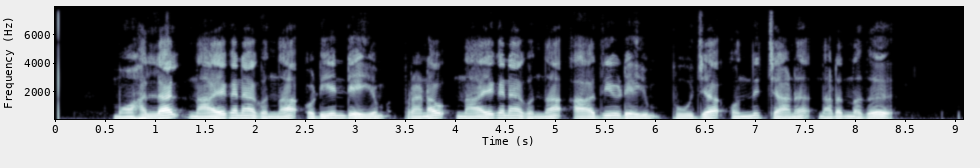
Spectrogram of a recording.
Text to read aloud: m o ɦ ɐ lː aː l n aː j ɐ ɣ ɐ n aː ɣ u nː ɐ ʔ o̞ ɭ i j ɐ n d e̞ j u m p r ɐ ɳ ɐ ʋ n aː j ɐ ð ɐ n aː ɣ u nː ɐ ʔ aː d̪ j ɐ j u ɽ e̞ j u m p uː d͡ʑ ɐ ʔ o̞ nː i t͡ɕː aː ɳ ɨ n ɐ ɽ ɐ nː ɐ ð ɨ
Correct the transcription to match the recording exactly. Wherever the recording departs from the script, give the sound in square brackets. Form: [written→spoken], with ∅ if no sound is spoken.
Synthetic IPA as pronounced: m o ɦ ɐ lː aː l n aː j ɐ ɣ ɐ n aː ɣ u nː ɐ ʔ o̞ [ɭ→ɽ] i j ɐ n d e̞ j u m p r ɐ ɳ ɐ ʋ n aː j ɐ [ð→ɣ] ɐ n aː ɣ u nː ɐ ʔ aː d̪ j ɐ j u ɽ e̞ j u m p uː d͡ʑ ɐ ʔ o̞ nː i t͡ɕː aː ɳ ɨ n ɐ ɽ ɐ nː ɐ ð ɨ

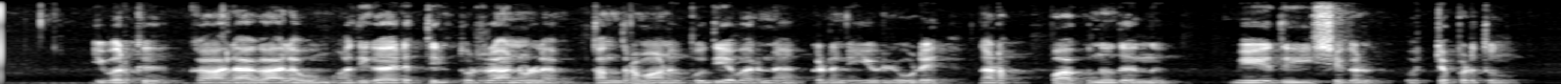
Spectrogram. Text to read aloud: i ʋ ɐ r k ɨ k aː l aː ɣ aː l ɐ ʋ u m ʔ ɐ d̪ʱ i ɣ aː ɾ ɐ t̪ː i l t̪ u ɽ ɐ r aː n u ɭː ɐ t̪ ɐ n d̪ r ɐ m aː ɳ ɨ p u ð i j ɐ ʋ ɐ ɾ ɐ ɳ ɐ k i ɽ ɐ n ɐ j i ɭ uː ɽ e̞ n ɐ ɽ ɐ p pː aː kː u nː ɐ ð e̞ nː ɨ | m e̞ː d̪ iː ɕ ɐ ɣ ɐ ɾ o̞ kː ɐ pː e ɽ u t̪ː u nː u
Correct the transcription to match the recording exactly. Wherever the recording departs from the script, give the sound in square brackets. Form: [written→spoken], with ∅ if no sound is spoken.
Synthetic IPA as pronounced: i ʋ ɐ r k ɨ k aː l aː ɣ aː l ɐ ʋ u m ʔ ɐ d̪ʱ i ɣ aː ɾ ɐ t̪ː i l t̪ u ɽ ɐ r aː n u ɭː ɐ t̪ ɐ n d̪ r ɐ m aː ɳ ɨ p u ð i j ɐ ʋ ɐ ɾ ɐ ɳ ɐ k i ɽ ɐ n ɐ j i ɭ uː ɽ e̞ n ɐ ɽ ɐ p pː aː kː u nː ɐ ð e̞ nː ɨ | m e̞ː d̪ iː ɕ ɐ ɣ ɐ [ɾ→ɭ] o̞ [kː→tː] ɐ pː e ɽ u t̪ː u nː u

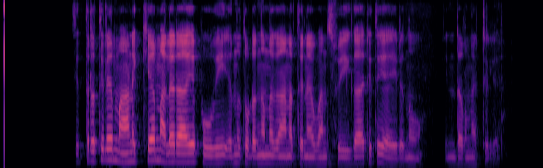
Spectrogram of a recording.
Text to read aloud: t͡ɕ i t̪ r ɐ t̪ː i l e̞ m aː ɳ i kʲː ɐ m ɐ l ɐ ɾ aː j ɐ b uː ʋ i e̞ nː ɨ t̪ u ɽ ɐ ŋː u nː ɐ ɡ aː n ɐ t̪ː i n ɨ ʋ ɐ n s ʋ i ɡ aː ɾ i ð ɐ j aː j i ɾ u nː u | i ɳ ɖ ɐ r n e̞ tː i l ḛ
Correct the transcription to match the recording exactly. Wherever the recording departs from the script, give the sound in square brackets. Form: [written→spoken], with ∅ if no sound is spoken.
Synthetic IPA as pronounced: t͡ɕ i t̪ r ɐ t̪ː i l e̞ m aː ɳ i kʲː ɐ m ɐ l ɐ ɾ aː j ɐ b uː ʋ i e̞ nː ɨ t̪ u ɽ ɐ ŋː u nː ɐ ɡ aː n ɐ t̪ː i n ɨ ʋ ɐ n s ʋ [i→iː] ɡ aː ɾ i ð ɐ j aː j i ɾ u nː u | i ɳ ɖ ɐ r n e̞ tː i l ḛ

